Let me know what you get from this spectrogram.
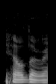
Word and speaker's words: Pildo: Pildo rhymes with dildo, and that's a running joke on the YouTube.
